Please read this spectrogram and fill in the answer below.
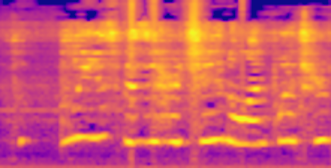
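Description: A very high-pitched young woman's voice speaking Japanese in a cute anime style. It gives a short stammered start, then one continuous line.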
